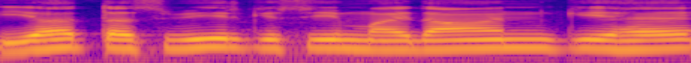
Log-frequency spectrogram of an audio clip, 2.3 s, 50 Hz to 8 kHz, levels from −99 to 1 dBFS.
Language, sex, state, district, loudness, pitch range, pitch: Hindi, male, Uttar Pradesh, Hamirpur, -21 LUFS, 160-170 Hz, 165 Hz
